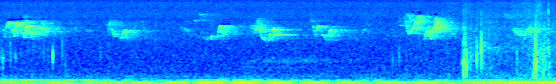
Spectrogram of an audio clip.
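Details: Barn swallows flying overhead on a forest side trail on Ontario's Bruce Peninsula give brief, bright chirping calls, not song, in loose irregular bursts, over a steady low rumble with cows in the background.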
